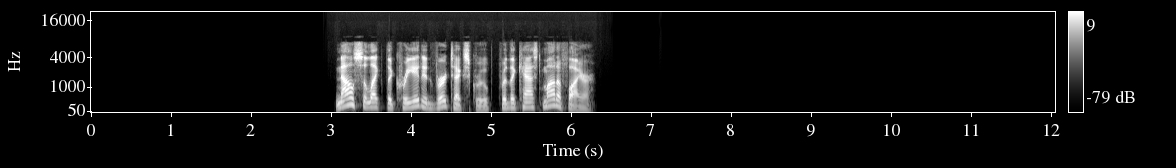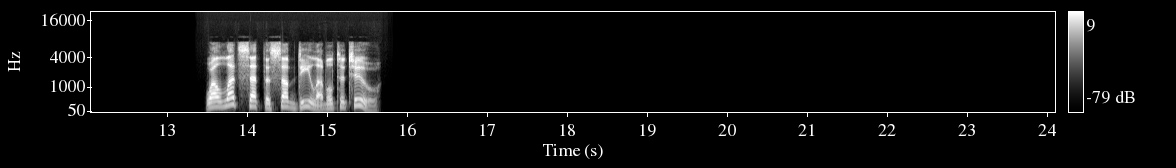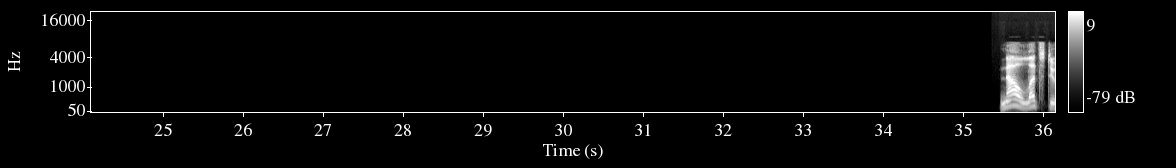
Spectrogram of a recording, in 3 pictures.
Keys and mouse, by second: 2.1 middle click, 2.8 middle click, 4.2 click, 4.9 shift+click, 6.3-7.8 middle drag, 8.5 middle click, 9.3 middle click, 9.6 Tab, 9.8 middle click, 10.3 middle click, 10.9-12.3 middle drag, 13.8 middle click, 14.7-15.0 middle drag, 15.4-16.1 middle drag, 16.5-17.7 middle drag, 19.5 click, 20.6-21.4 middle drag, 22.1-22.9 middle drag, 23.8-24.1 middle drag, 27.7-28.4 middle drag, 28.8-29.9 middle drag, 30.7-31.2 middle drag, 32.6 shift+click, 32.8 shift+middle drag, 33.3 click.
